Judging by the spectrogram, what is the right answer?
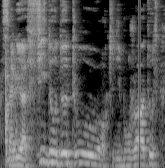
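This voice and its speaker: A man's voice: a little high, moderate pace, darkish tone. A man hosting a live-streamed morning press review in a loose, joking way, reading out chat messages and thanking subscribers.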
